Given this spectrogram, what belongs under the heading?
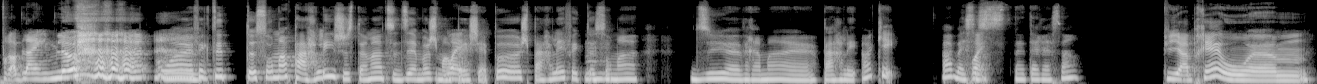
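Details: Adult woman speaking French; normal speech.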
